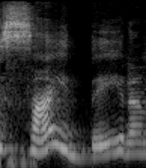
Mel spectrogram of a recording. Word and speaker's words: saideira: Saideira. Sílaba tônica é o EI.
